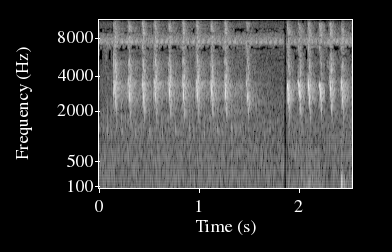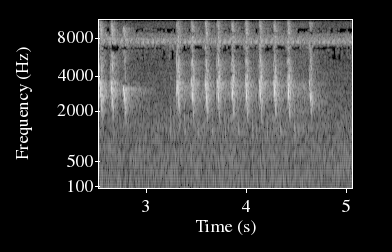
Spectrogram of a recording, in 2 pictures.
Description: suara pijantung besar

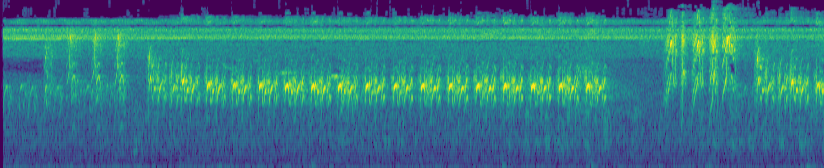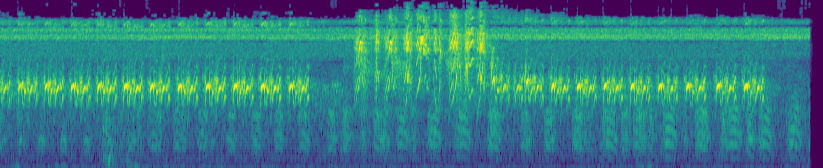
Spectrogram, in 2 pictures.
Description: suara brinji emas utara

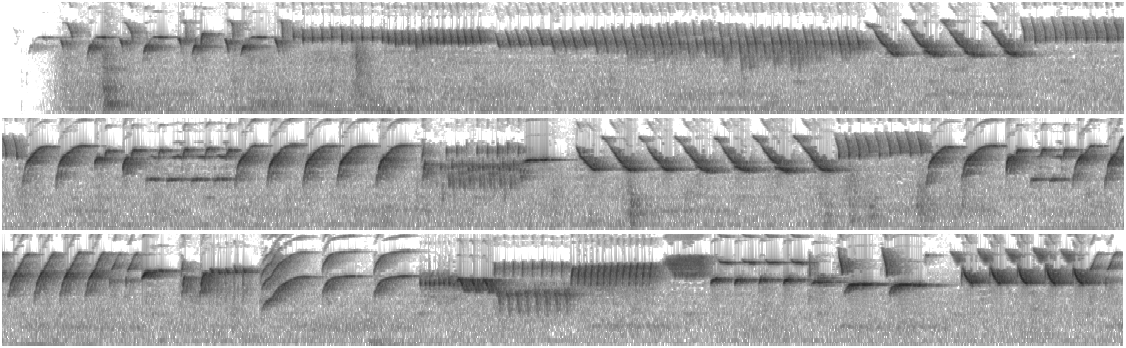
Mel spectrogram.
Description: kenari lizard

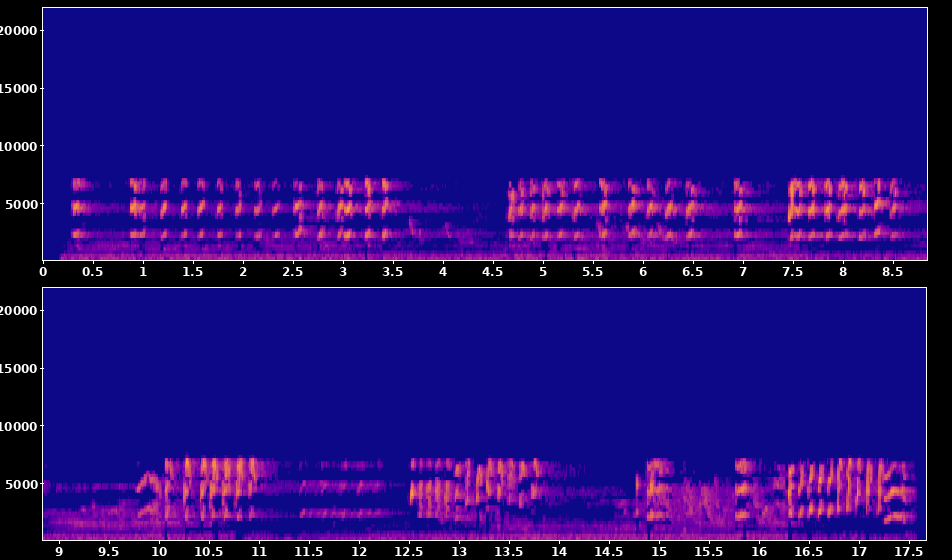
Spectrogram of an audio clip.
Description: suara call lovebird

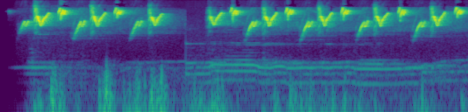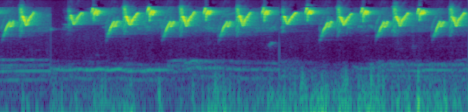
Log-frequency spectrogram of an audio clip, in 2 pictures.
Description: variasi gelatik; wingko

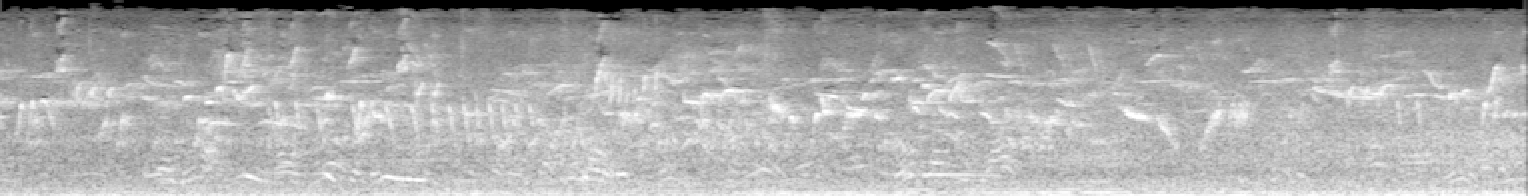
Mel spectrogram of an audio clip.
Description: audio simulasi lomba murai batu full gantangan

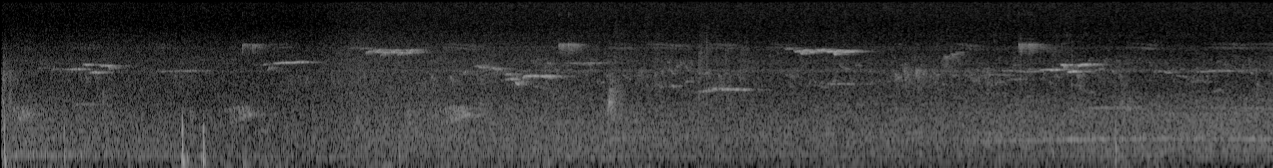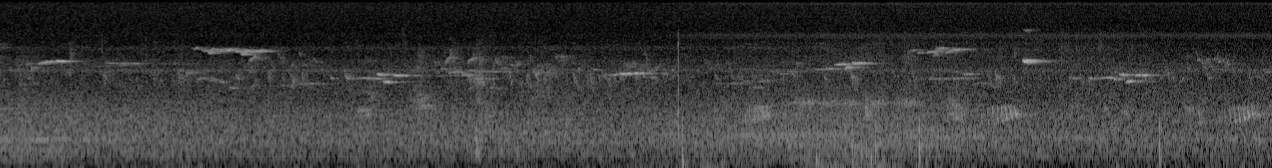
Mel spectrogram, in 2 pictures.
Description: suara burung cissa thalassina ekek keling

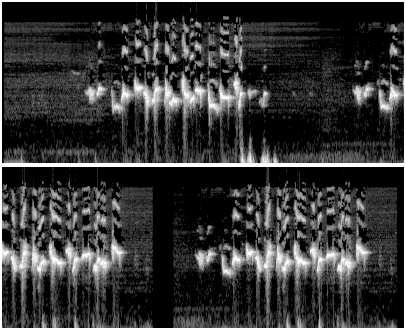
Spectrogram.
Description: robin jantan

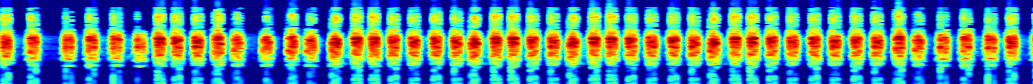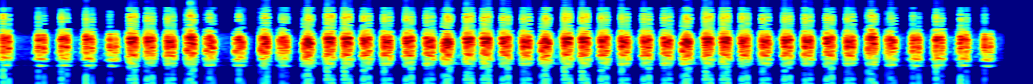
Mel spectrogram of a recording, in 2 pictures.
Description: cucakjenggot

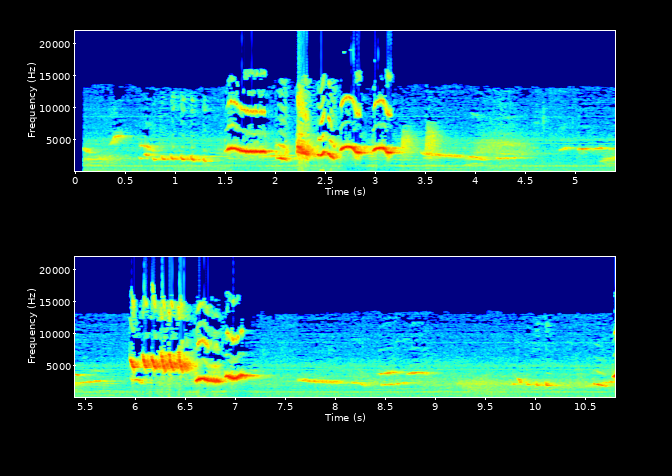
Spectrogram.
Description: suara burung decu sudah jadi

